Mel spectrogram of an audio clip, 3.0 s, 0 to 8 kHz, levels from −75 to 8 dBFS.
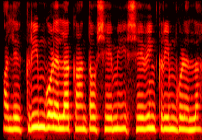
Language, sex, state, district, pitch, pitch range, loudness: Kannada, female, Karnataka, Koppal, 250 Hz, 245-255 Hz, -15 LUFS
